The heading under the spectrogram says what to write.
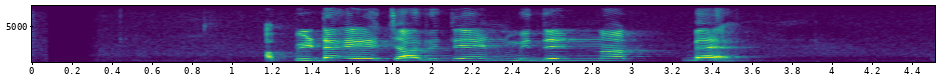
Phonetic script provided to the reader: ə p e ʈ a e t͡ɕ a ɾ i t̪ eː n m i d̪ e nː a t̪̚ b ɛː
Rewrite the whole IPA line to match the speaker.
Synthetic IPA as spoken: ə p i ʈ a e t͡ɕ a ɾ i t̪ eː n m i d̪ e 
